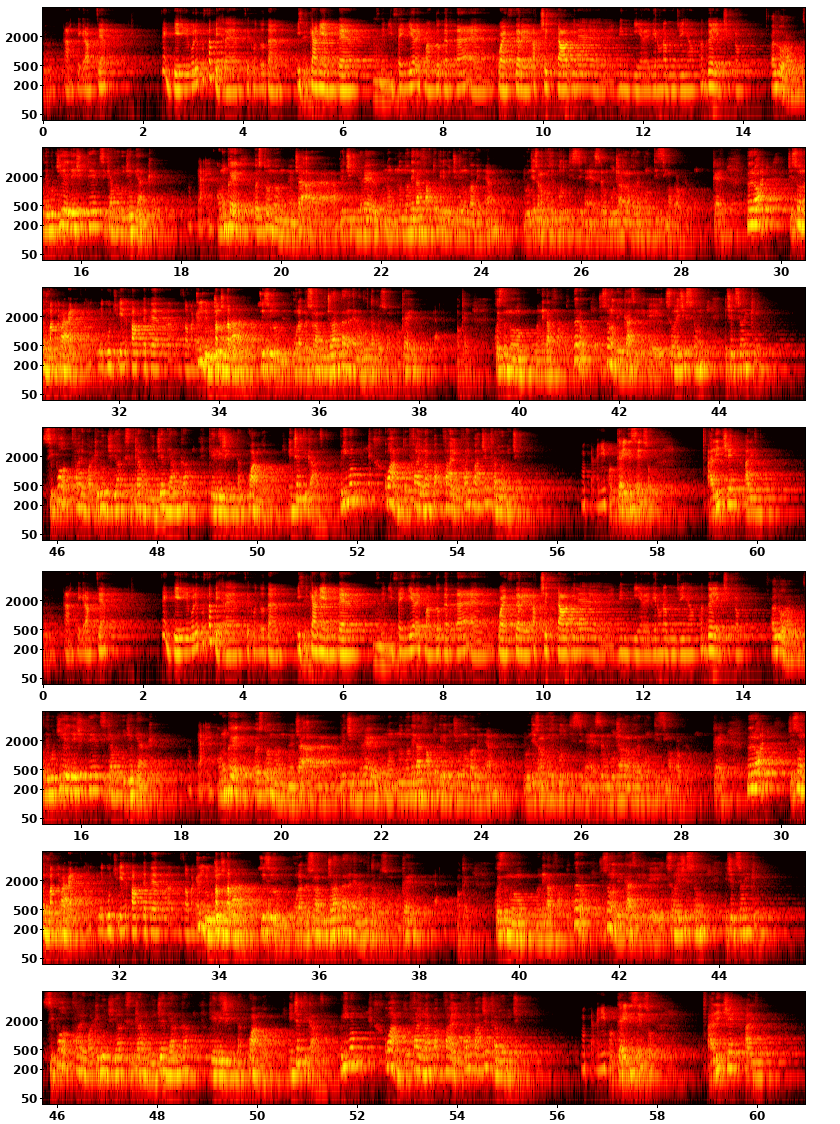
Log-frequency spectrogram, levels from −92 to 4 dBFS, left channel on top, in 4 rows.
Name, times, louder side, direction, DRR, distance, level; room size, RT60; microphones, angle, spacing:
voice 1, 0.4-1.3 2.4-3.1 3.4-4.8 5.1-6.2 6.8-14.0 18.3-18.6 29.6-29.7 30.6-34.2 34.6-35.2 38.3-38.4 56.5-57.0, equal, ahead, 0 dB, 0.8 m, -33 dB
voice 2, 14.5-17.5 18.7-24.3 24.8-28.0 28.6-31.0 33.5-34.5 34.8-37.9 38.9-39.0 39.5-40.1 40.3-41.3 41.6-43.7 44.1-44.8 45.7-48.6 49.0-50.2 50.6-51.4 51.7-52.0 52.3-55.3 57.0-57.9 59.0-60.0, left 1 dB, 65° left, -2 dB, 4.8 m, -32 dB
29.0 x 18.0 x 2.3 m, 2.6 s
head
